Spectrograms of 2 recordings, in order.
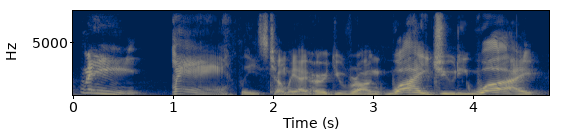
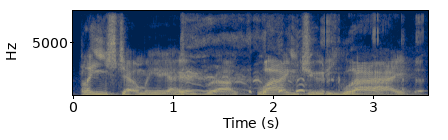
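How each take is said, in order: First: It is said in a put-on twink voice. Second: It is said in a seedy pornographer voice.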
